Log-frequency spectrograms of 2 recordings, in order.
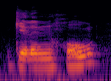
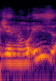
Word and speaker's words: Gyllenhaal: It is Jake Gyllenhaal, but I think there's a chance it's pronounced Gyllenhaal. – Either one.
